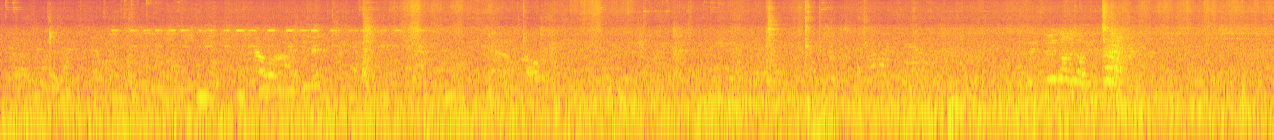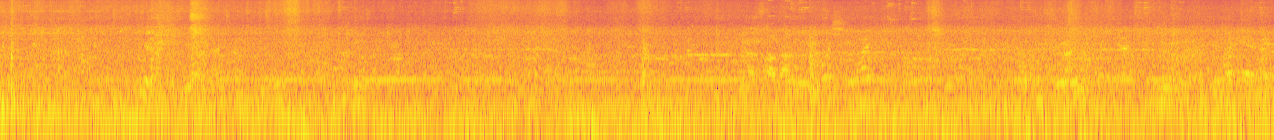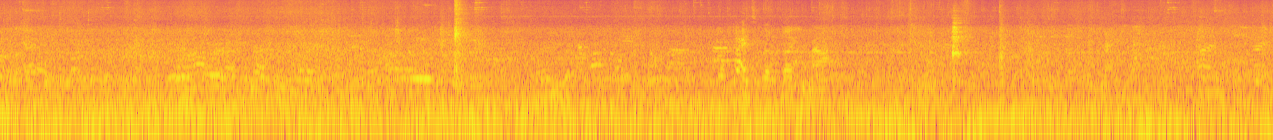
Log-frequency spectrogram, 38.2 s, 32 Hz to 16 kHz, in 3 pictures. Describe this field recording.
Walking through the Traditional Taiwanese Markets, Traffic sound, vendors peddling, Binaural recordings, Sony PCM D100+ Soundman OKM II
